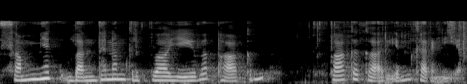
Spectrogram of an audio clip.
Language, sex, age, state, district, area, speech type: Sanskrit, female, 45-60, Tamil Nadu, Coimbatore, urban, spontaneous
